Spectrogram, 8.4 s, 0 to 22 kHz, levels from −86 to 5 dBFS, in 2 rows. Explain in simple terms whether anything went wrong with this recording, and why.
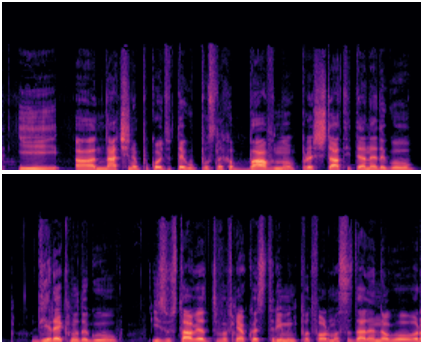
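Nothing went wrong; this speech recording has no faults.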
